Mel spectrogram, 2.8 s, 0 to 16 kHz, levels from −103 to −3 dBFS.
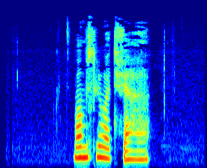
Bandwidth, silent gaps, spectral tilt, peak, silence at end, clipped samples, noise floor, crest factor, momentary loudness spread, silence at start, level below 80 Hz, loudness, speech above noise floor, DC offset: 9.4 kHz; none; -6 dB/octave; -8 dBFS; 0.8 s; under 0.1%; -77 dBFS; 20 dB; 11 LU; 1 s; -78 dBFS; -23 LUFS; 55 dB; under 0.1%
